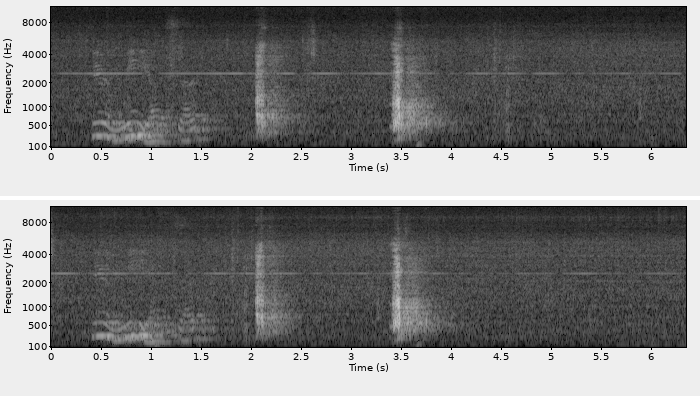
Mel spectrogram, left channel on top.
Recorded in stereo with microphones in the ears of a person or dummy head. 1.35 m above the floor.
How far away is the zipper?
About 2.5 m.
